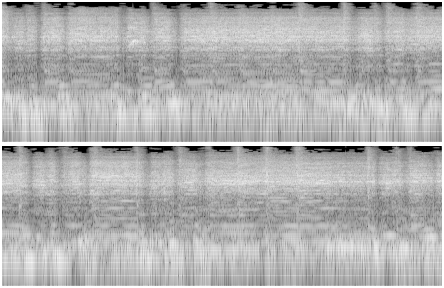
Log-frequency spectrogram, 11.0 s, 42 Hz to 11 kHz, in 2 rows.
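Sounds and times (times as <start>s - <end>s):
electric guitar solo: 0.0s - 11.0s.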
